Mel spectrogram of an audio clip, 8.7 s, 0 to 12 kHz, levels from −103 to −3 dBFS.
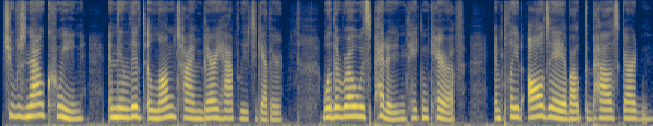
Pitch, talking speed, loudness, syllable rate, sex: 225 Hz, 205 wpm, -17 LUFS, 5.8 syllables/s, female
